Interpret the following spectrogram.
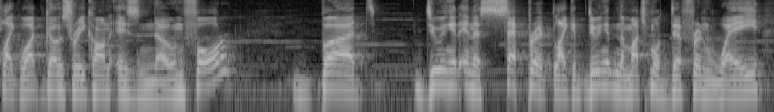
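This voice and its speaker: A man's voice: mid-range voice, bright, forceful tone. A man chatting casually about games, rambling with many restarts and fillers, blunt and profane. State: hiccuping. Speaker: gaming channel host. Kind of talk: casual rambling game commentary.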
